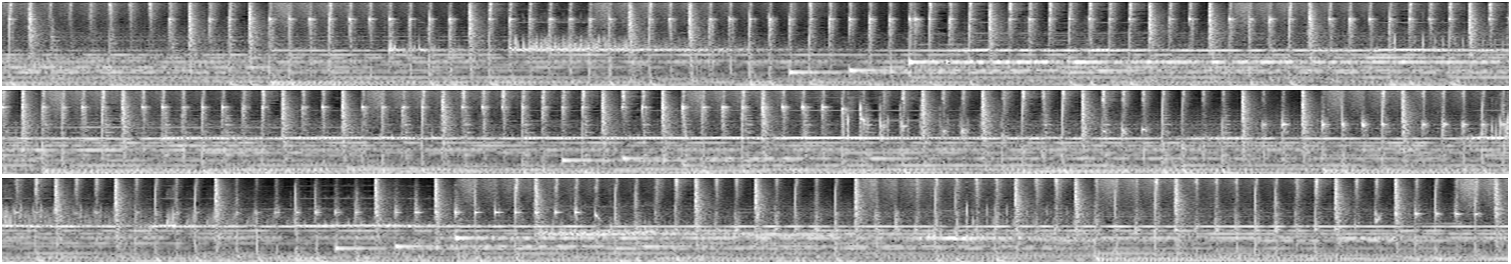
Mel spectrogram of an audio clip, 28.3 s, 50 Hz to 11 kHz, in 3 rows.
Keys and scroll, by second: 5.5 space, 17.9 space.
